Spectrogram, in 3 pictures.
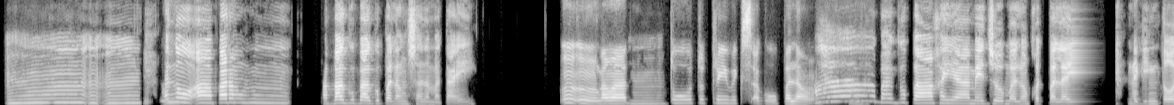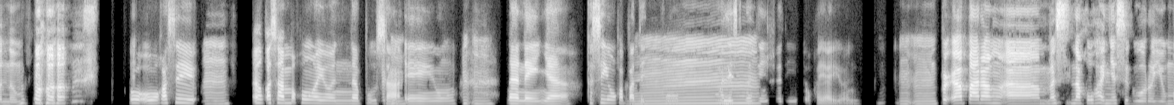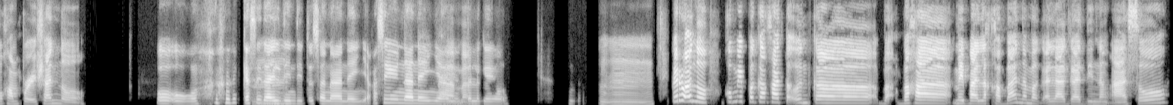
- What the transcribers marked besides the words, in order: drawn out: "Ah"; tapping; distorted speech; laughing while speaking: "mo"; drawn out: "Hmm"; laugh
- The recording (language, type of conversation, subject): Filipino, unstructured, Paano mo sinisimulan ang araw mo araw-araw?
